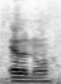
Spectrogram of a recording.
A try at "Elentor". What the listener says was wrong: I'm pretty sure there's a T in there. Elentor. Elentor, right there. Elentor.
